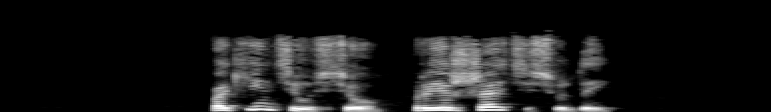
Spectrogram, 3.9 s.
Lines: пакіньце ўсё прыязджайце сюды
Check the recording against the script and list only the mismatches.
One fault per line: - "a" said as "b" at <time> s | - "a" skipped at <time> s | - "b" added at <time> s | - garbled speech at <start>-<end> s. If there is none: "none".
none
